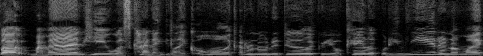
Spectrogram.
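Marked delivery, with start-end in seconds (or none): 2.0-4.4 mock frantic, fast, rattled-off, freaking-out fretting. Retelling how the partner reacted to the illness: imitating someone freaking out. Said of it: "my man's freaking out".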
